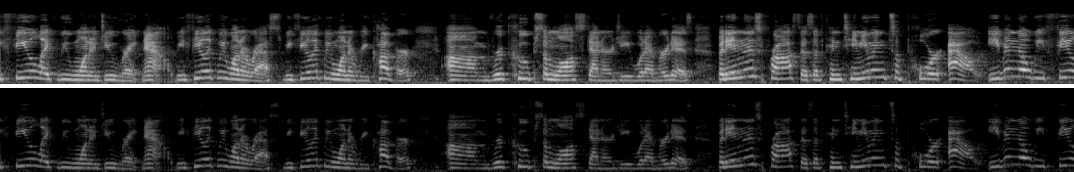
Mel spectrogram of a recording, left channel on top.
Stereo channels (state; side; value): quieter; right; 17.1 dB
